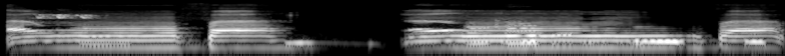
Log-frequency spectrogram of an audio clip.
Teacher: membunyikan fa setelah nun sukun itu dengan menempelkan gigi di bibir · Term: ikhfa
